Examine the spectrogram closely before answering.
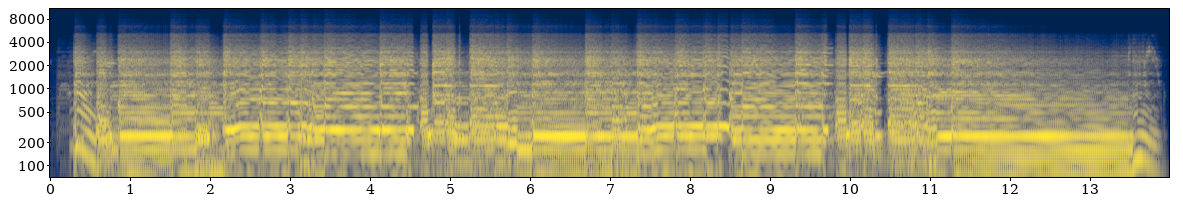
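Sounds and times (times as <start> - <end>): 
medium saturated Telecaster electric guitar: 0.0 - 13.9.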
